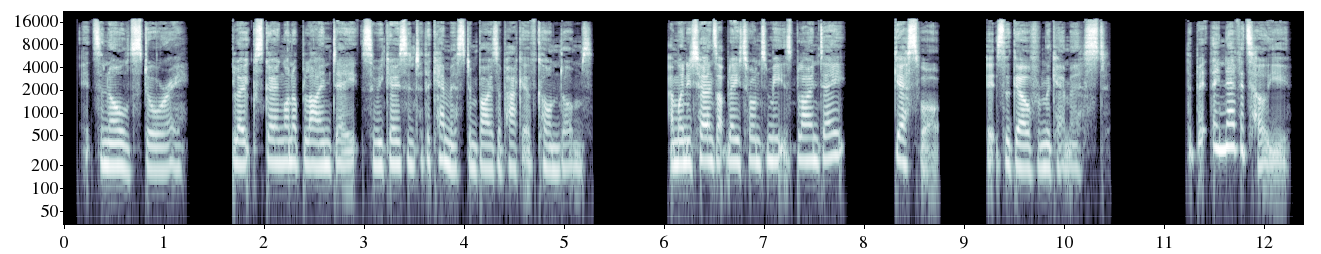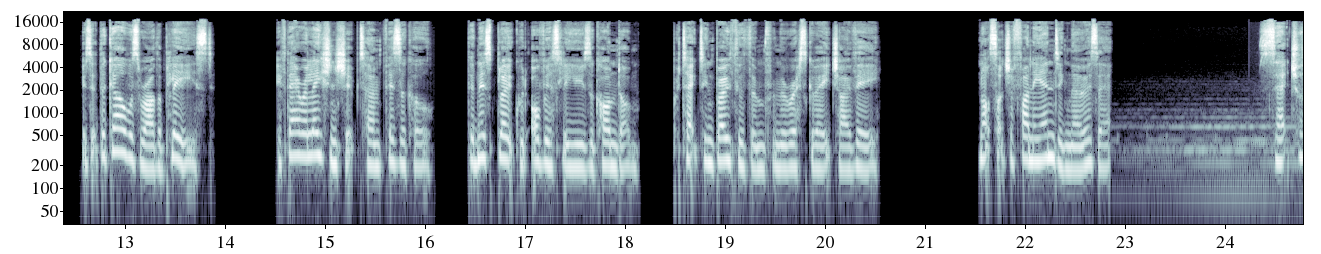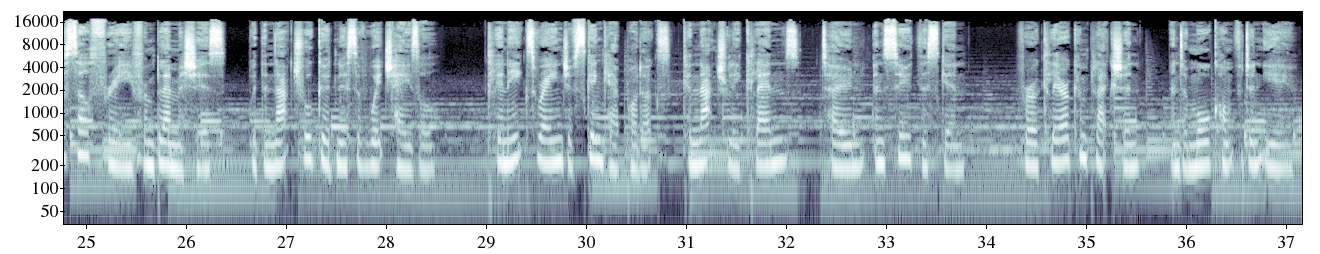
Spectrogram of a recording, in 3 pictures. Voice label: Commercial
